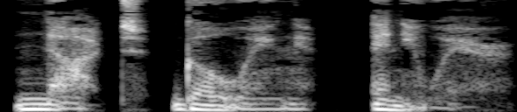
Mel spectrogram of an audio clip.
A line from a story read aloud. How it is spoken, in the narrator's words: he whispered into my ear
